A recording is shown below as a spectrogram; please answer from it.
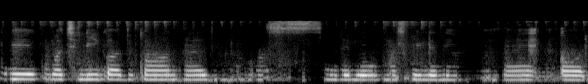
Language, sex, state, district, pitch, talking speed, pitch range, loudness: Hindi, female, Bihar, Katihar, 220 Hz, 110 wpm, 215-225 Hz, -17 LUFS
